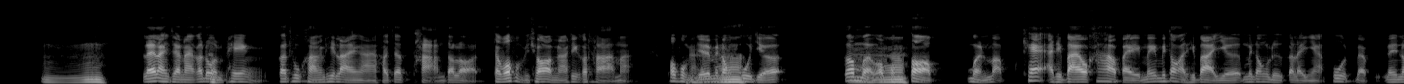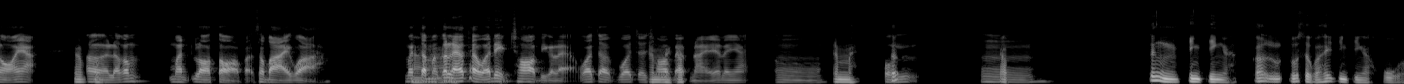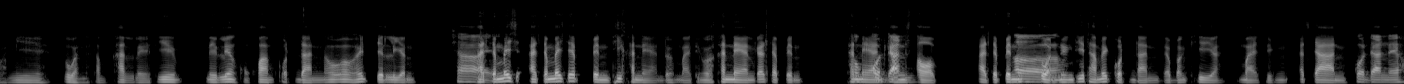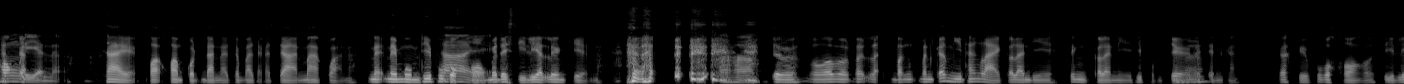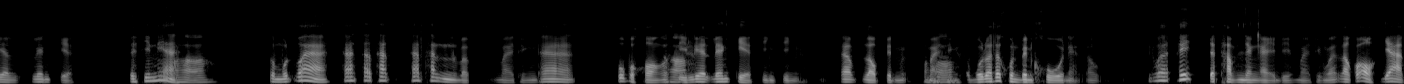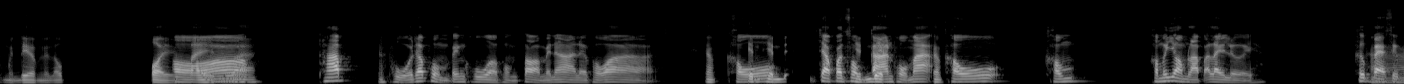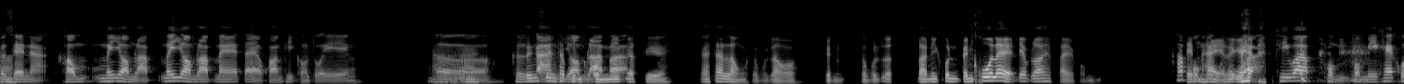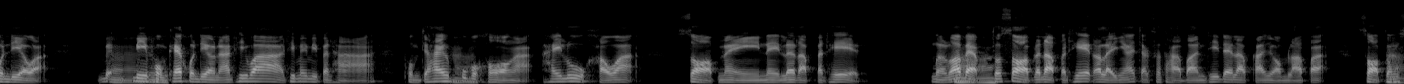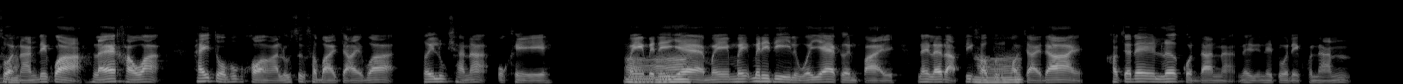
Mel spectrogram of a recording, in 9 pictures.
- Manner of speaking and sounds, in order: laugh; unintelligible speech; laughing while speaking: "ไรเงี้ย"; laugh
- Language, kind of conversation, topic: Thai, unstructured, การถูกกดดันให้ต้องได้คะแนนดีทำให้คุณเครียดไหม?
- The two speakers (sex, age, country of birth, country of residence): male, 25-29, Thailand, Thailand; male, 35-39, Thailand, Thailand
